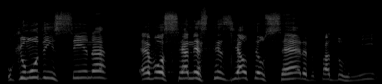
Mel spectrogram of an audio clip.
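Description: A male preacher, moving from hushed storytelling to shouted exhortation. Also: very high-pitched, a little fast. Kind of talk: sermon. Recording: long reverb of a large hall.

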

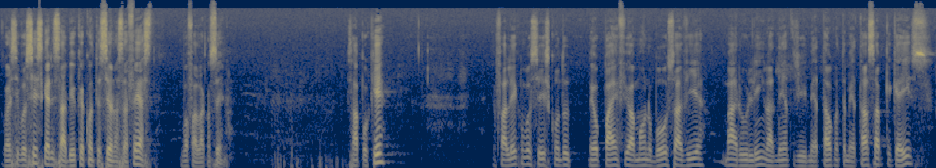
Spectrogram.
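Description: A man's voice: medium pitch, fairly quick, pauses often, big-room sound. A man preaching a sermon, telling a personal story and acting out its dialogue with big swings in voice and volume. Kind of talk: sermon with acted testimony.

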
